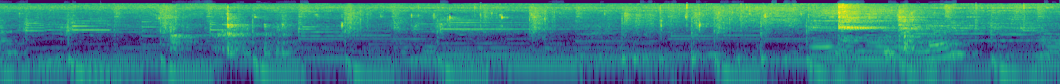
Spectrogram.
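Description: Sliced onions sizzle steadily in melted ghee with a pinch of salt, cooking for a pressure cooker chicken biryani, while background music plays along with the frying.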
